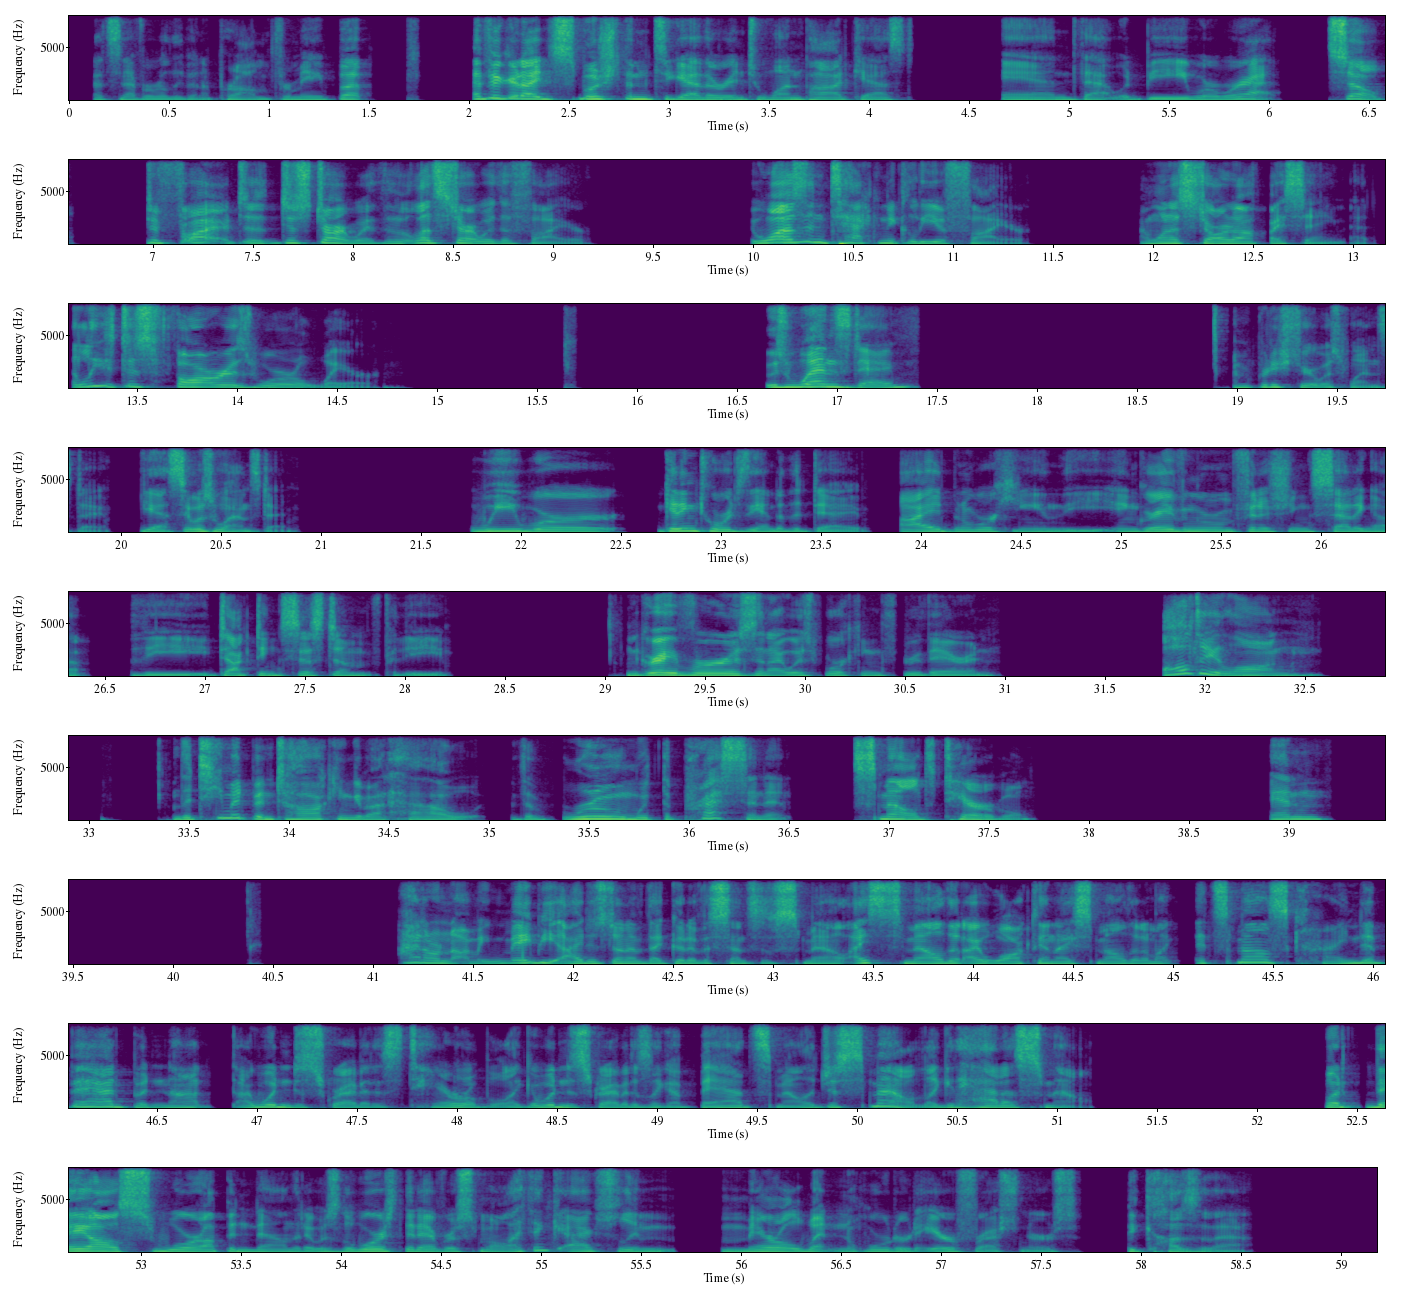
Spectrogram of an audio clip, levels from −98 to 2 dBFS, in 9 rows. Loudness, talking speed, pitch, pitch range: -30 LUFS, 215 wpm, 160 Hz, 140-190 Hz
